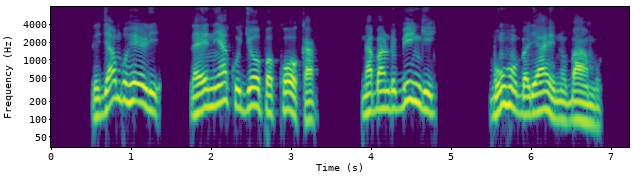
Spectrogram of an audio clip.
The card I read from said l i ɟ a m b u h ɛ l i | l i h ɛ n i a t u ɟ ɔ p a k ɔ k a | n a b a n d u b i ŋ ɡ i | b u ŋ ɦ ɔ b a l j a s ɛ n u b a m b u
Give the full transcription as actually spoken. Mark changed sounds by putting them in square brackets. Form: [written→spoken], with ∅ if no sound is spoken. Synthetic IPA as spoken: l i ɟ a m b u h ɛ l i | l [i→a] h ɛ n i a [t→k] u ɟ ɔ p a k ɔ k a | n a b a n d u b i ŋ ɡ i | b u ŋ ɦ ɔ b a l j a [s→h] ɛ n u b a m b u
